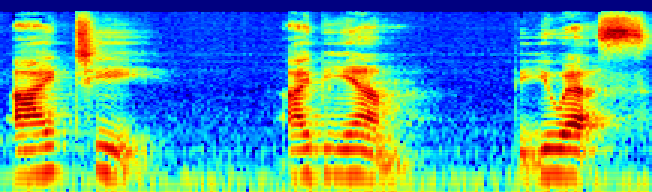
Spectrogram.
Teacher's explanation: English language training we pronounce each letter that's called an initialism with an initialism the last initial has the most stress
